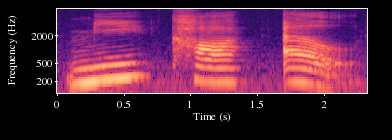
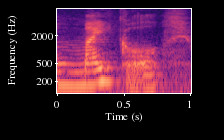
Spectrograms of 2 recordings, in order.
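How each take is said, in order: First: The name is said as three separate syllables. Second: The name is said as two blended syllables. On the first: An older mystery-school form of the name. "Each of those syllables having a key significance" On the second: A more modern form of the name. "a more modern pronunciation of his name"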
